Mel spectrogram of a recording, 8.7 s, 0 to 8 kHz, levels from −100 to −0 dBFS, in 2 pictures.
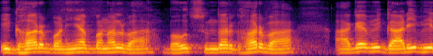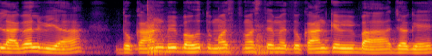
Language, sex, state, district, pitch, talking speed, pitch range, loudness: Bhojpuri, male, Bihar, Muzaffarpur, 145 Hz, 165 wpm, 135-155 Hz, -17 LUFS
